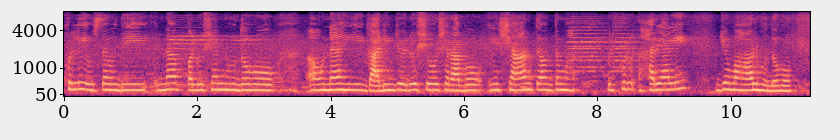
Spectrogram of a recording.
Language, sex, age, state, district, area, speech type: Sindhi, female, 30-45, Delhi, South Delhi, urban, spontaneous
